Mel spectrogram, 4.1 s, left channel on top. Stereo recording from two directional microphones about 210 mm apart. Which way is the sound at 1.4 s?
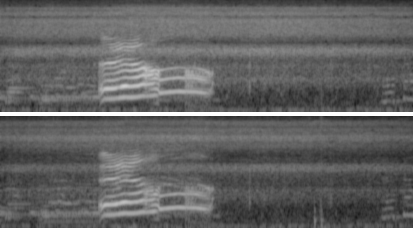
15° left (ahead or behind).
